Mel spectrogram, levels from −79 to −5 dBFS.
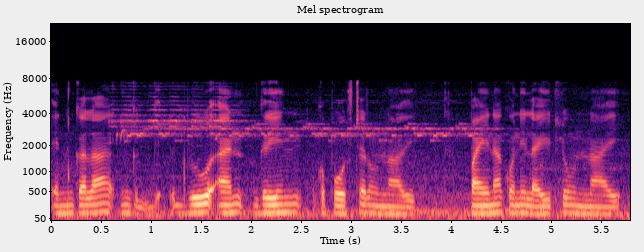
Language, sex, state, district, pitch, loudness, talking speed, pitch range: Telugu, male, Telangana, Hyderabad, 120 Hz, -18 LUFS, 115 wpm, 110-125 Hz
